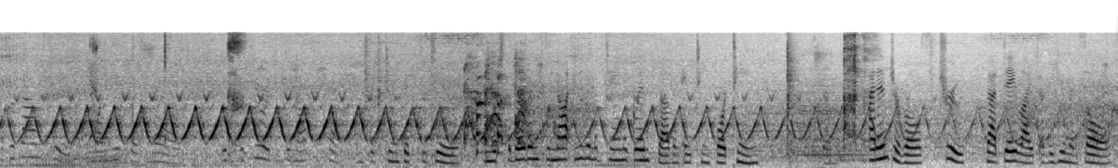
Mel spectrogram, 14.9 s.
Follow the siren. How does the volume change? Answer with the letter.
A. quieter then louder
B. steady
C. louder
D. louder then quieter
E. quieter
E.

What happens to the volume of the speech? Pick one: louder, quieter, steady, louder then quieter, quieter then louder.
louder.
